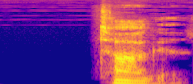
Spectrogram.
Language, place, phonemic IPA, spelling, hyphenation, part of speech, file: English, Queensland, /ˈtɐː.ɡɪt/, target, tar‧get, noun / verb, En-au-target.ogg
- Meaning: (noun) 1. A butt or mark to shoot at, as for practice, or to test the accuracy of a firearm, or the force of a projectile 2. A goal or objective 3. An object of criticism or ridicule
